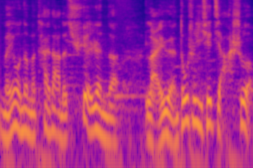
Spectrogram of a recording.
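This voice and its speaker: A man at a very fast pace with very wide pitch swings, over noticeable background noise. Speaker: podcast host, science communicator. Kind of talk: solo podcast monologue. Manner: casual, conversational.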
